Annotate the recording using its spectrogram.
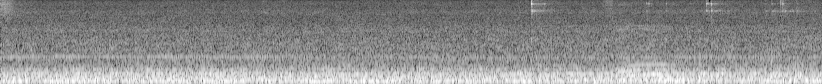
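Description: Steady ventilation and machinery hum filling a ship's engine control room, with a thin, constant whine above it.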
